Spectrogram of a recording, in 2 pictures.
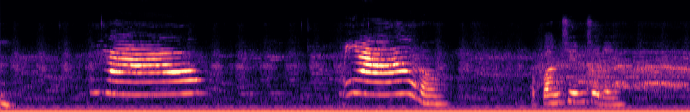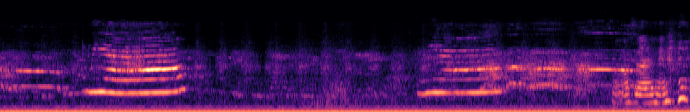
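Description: A kitten meows loudly and repeatedly close by.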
